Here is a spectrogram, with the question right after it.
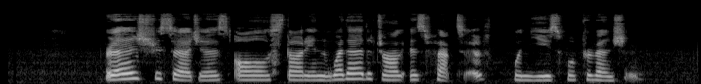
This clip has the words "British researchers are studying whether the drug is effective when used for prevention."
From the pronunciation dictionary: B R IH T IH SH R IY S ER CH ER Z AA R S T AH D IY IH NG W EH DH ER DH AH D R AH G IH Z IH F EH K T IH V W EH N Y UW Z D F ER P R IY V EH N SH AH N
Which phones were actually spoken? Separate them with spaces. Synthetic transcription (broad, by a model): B R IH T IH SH R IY S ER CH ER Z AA L S T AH D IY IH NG W EH DH ER DH AH D R AH G IH Z F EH K T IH V W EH N Y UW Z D F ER P R IY V EH N SH AH N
